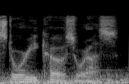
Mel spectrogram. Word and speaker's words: Staurikosaurus: stork asaurus stark asaurus pronounced story coast or us southern cross lizard is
